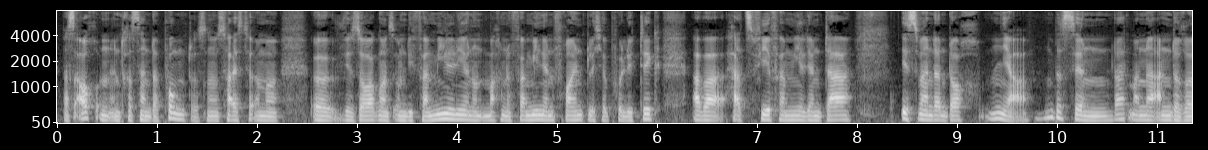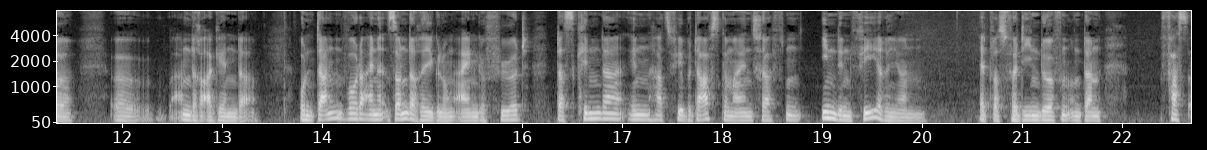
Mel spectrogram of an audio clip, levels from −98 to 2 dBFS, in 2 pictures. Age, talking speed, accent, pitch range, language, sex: 30-49, 150 wpm, German, 105-125 Hz, German, male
